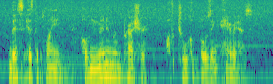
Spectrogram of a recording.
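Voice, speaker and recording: Calm, medium-pitched male voice at a fairly slow pace, ordinary pitch variation, music in the background. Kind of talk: sleep-aid reading of a philosophical text. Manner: slow, calm.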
